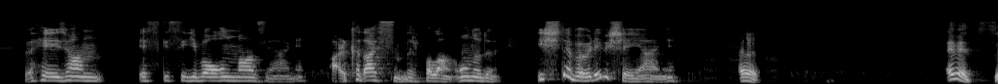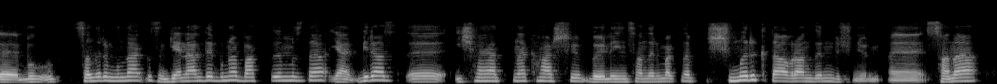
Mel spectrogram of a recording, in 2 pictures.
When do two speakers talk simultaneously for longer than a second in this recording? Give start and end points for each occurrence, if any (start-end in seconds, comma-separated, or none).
none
